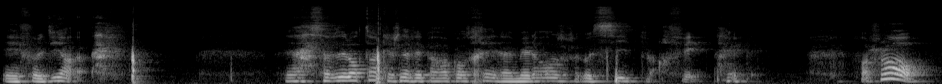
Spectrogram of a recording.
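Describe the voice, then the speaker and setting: A man improvising a theatrical tirade in a sardonic, mock-polite way, halting and repeating his words. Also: a little high. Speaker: amateur actor improvising a monologue. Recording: roomy echo, clearly noisy background, clicks.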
